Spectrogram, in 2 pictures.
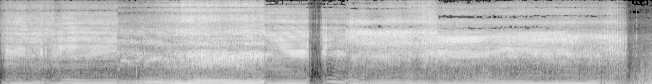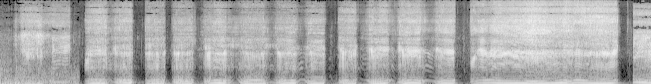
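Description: Orca (killer whale) imitating a boat motor: low, engine-like droning calls whose pitch wavers up and down. Midway they break into a string of short pulses, roughly two a second, before the steady drone comes back.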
